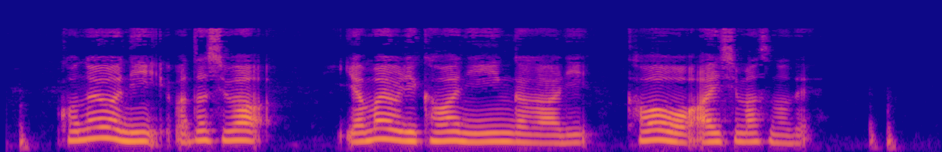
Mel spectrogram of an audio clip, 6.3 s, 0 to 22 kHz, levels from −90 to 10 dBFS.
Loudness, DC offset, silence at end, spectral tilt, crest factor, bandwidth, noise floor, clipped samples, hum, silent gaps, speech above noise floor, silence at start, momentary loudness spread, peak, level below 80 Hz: -22 LUFS; under 0.1%; 0.3 s; -6 dB/octave; 16 dB; 11.5 kHz; -44 dBFS; under 0.1%; none; none; 23 dB; 0.15 s; 14 LU; -6 dBFS; -62 dBFS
